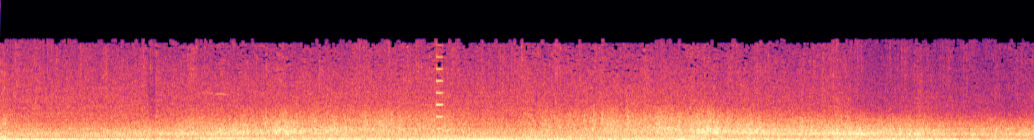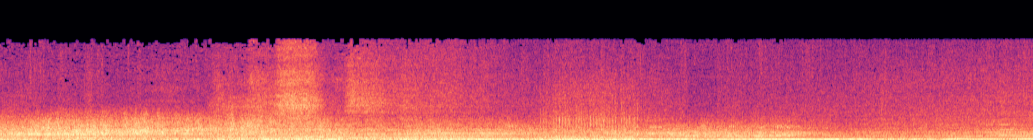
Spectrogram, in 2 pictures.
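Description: A racing car engine roars at high revs, shifting gears.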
